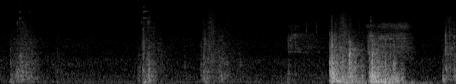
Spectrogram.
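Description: Locked door in Electrician Simulator being tried: several dull thunks and rattles as the handle is pulled without giving, the last two louder and heavier, with no talk over them.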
